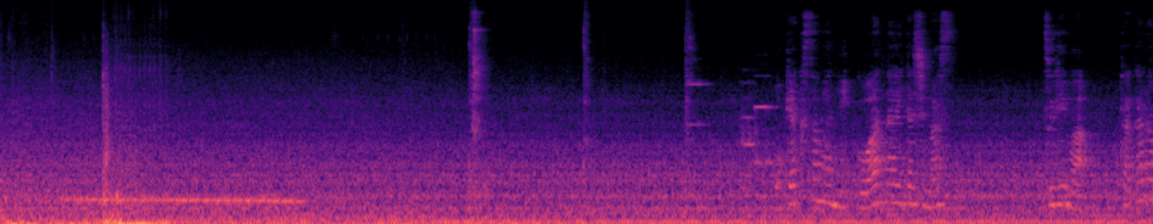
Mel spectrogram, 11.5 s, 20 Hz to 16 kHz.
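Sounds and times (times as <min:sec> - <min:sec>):
bus engine whine: 0:00.0 - 0:07.4
city bus interior rumble driving between stops in Nagasaki Japan: 0:00.0 - 0:11.5
speech: 0:08.6 - 0:09.6, 0:10.5 - 0:11.5.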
